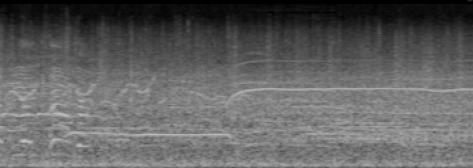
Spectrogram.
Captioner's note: crowd cheering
